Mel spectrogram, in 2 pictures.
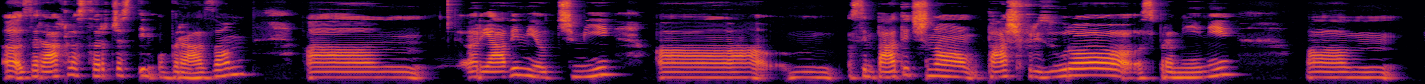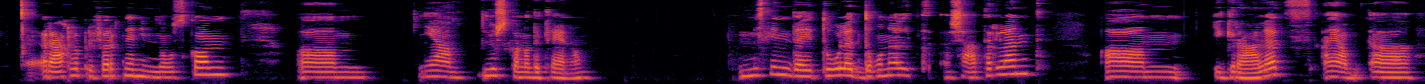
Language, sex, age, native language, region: Slovenian, female, 50-59, Slovenian, Central Slovenia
